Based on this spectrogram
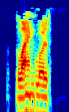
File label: "languid", english; adjectives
